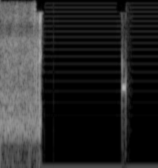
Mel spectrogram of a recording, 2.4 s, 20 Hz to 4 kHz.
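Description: A burst of hissy phone-line noise cuts off abruptly, followed by silence and then one short, mid-pitched electronic beep as a phone call switches over, while driving down 75. No one speaks.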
